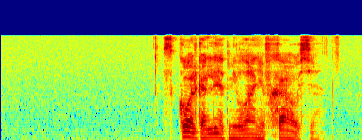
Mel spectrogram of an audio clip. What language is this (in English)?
Russian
